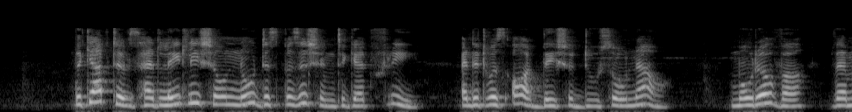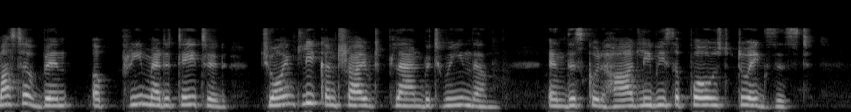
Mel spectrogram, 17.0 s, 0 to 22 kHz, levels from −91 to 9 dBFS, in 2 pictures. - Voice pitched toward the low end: No, very high, 250 Hz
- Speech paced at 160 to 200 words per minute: No, slow, 135 wpm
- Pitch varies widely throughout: No, average, 3.2 semitones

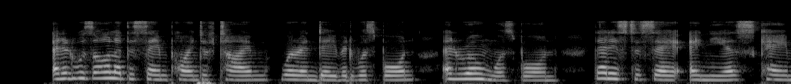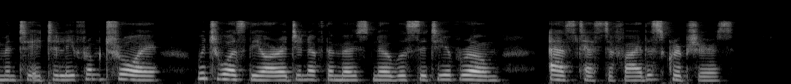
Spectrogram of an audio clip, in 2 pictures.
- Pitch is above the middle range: Yes, high, 210 Hz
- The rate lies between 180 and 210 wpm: No, average, 165 wpm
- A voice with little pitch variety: Yes, narrow, 1.8 semitones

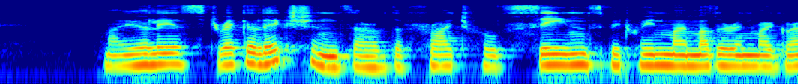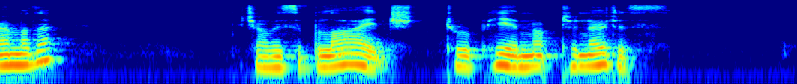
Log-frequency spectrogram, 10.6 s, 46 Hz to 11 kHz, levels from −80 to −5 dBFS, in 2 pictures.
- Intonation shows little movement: Yes, narrow, 2.1 semitones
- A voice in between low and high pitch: Yes, medium, 155 Hz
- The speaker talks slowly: Yes, slow, 130 wpm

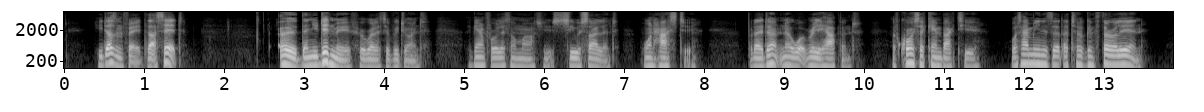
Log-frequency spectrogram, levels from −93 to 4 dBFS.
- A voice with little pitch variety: No, average, 3.2 semitones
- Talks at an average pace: No, fast, 220 wpm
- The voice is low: Yes, low, 130 Hz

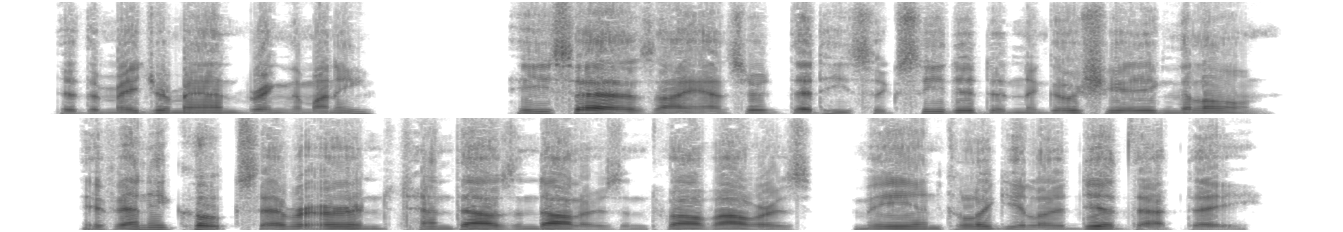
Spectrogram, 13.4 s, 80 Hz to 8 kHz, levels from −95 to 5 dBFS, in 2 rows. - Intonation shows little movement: Yes, narrow, 2.1 semitones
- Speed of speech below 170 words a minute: Yes, average, 155 wpm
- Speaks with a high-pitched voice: No, low, 115 Hz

